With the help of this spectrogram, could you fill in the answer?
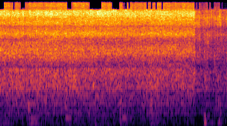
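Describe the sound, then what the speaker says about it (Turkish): Onions and red kapya peppers sizzle as they sauté in a pan, giving a constant close hiss with occasional stirring scrapes. Near the end there is a brief shift. "Evet soğanımızı hafif bir soteledikten sonra kapya biberlerimizi kattık."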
